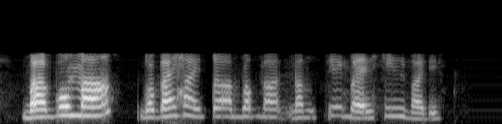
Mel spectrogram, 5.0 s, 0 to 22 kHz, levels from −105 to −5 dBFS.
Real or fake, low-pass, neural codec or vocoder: fake; 3.6 kHz; codec, 24 kHz, 1.5 kbps, HILCodec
